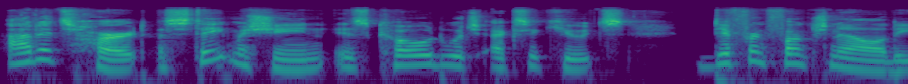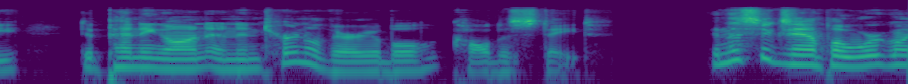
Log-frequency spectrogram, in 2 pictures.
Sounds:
Speech

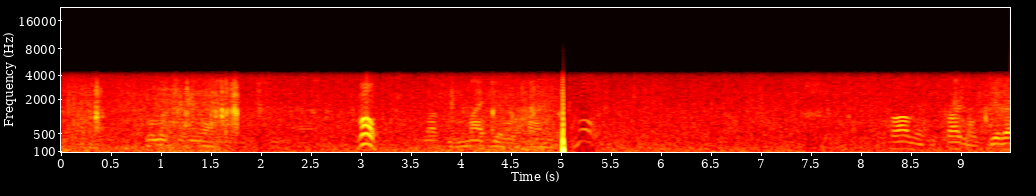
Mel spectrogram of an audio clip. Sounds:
Animal, Speech

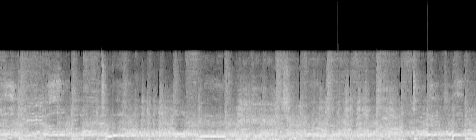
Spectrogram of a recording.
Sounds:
Music

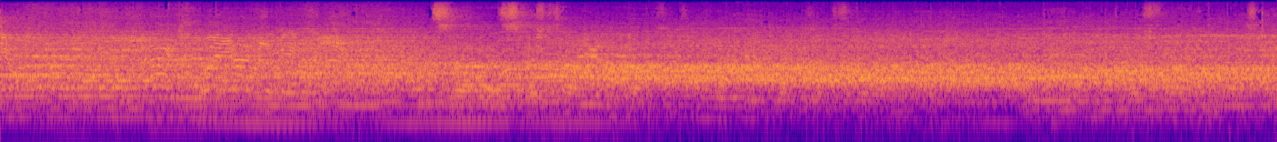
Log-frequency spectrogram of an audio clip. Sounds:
Speech, Music

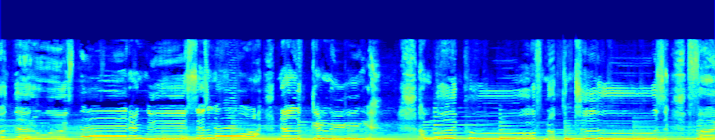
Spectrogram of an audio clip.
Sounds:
Music

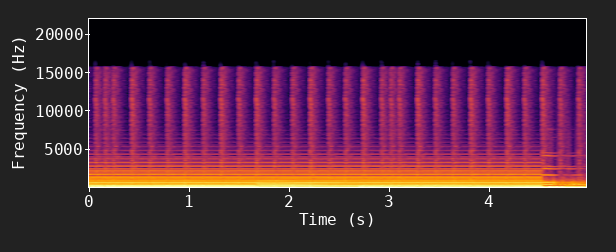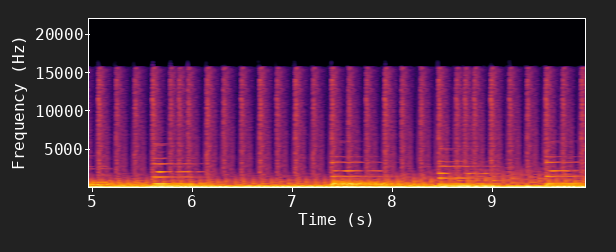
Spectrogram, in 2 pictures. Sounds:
Music

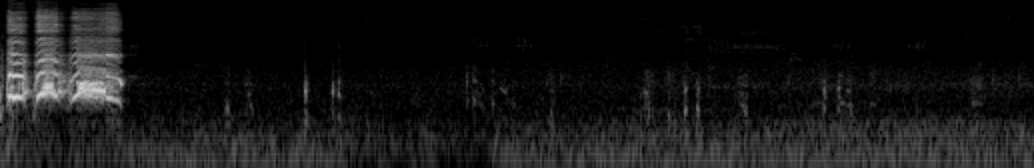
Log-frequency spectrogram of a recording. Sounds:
chicken crowing

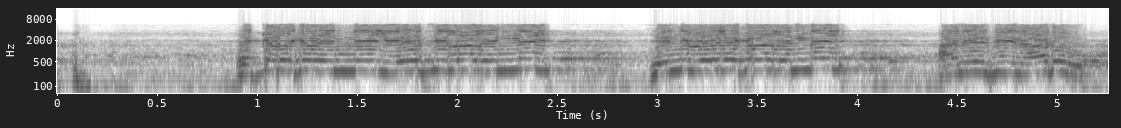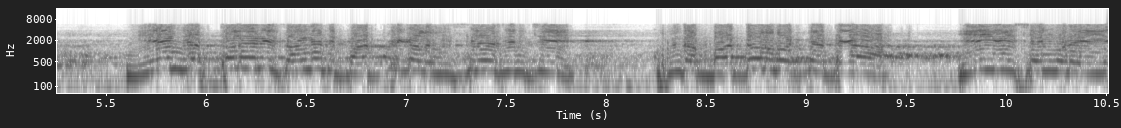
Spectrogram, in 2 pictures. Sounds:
man speaking, Narration, Speech

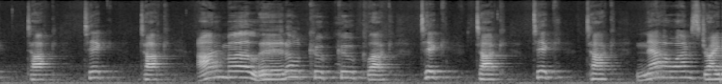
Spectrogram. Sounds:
Speech

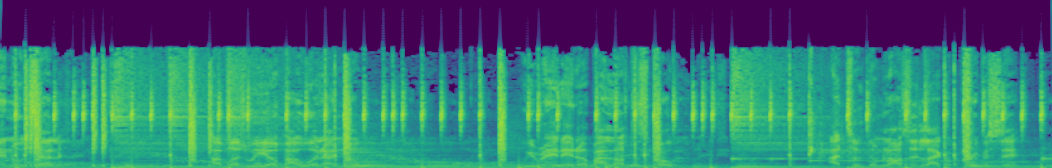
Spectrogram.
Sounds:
Rhythm and blues, Soul music, Music, Jazz

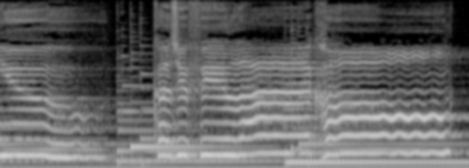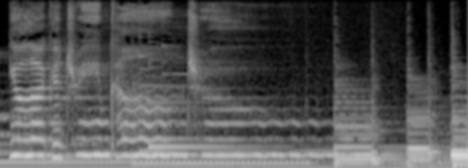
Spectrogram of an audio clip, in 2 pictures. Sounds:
Music

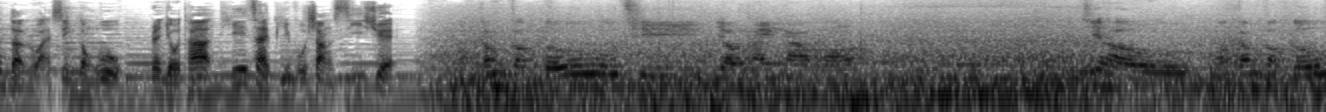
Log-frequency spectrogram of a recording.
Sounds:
Music, Speech

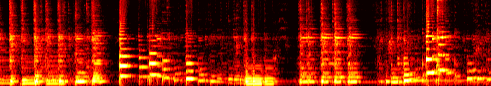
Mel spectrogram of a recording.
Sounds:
Music, Musical instrument, Acoustic guitar, inside a small room, Guitar, Plucked string instrument, Electronic tuner

